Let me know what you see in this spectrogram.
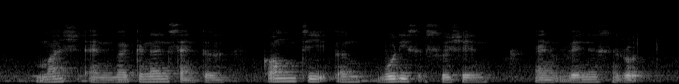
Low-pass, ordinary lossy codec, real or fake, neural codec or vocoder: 7.2 kHz; none; real; none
